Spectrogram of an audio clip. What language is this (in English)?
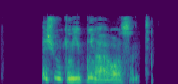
Kabyle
